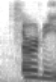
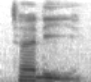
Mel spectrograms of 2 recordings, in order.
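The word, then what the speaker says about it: thirty: actually in English um a lot of us will pronounce it with a d 30 days 30 30 days yeah that's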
